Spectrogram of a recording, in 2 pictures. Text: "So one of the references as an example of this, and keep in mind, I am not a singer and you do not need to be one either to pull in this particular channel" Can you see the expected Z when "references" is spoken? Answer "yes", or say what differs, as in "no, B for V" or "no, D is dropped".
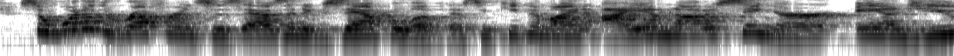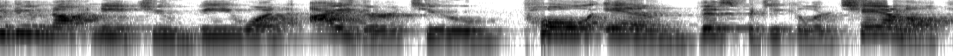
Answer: yes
